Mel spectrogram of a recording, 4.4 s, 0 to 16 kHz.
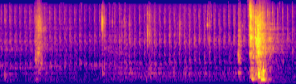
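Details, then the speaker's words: Retro jukebox record changer after eject, with needle-cleaning brush: soft mechanical clicks, then a louder clatter as the changer sweeps twice to check nothing is left to play and stops; normal operation. "Il balaye 2 fois pour vérifier qu'il n'y a plus rien à jouer. Et il s'arrête."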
